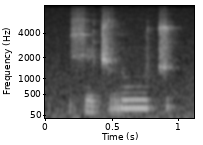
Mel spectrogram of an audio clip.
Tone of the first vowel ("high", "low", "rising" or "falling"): low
